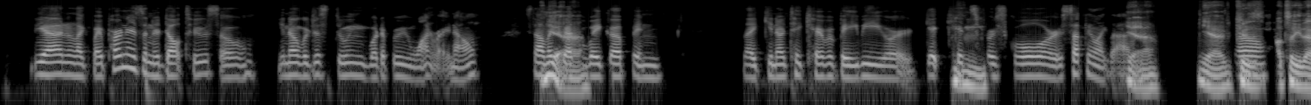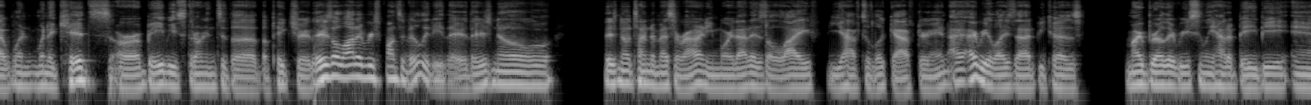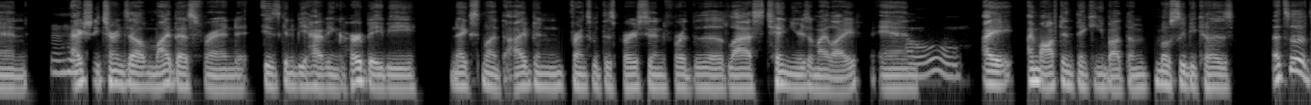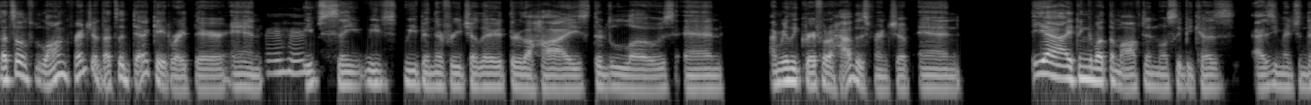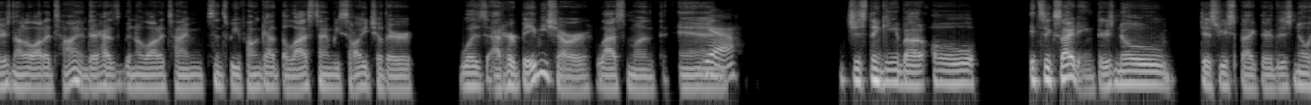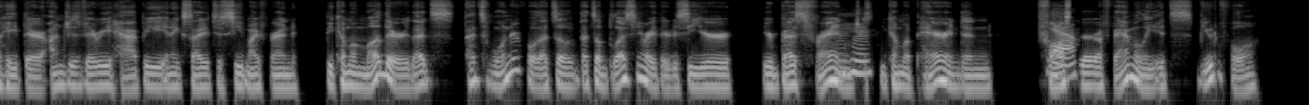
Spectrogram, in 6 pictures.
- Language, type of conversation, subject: English, unstructured, Is there someone from your past you often think about?
- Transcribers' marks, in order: other background noise; drawn out: "no"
